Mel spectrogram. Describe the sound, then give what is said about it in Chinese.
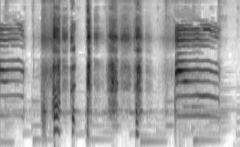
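A small black cat meows, with a drawn-out harmonic meow at the start and another near the end, and brief scratchy bursts between them. “视频挨个点开，看见小黑猫在猫爬架上跳上跳下，再一跃飞上置物架”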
